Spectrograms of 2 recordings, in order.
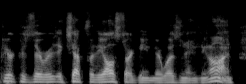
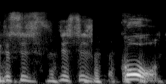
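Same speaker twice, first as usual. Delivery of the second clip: delighted; 6 semitones higher, 6 dB louder, slower than usual. Retold or imitated. His own delighted reaction.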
